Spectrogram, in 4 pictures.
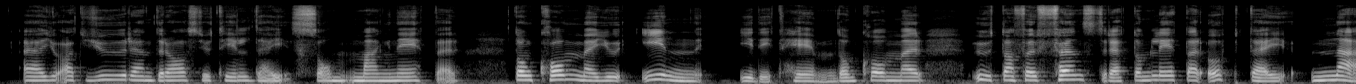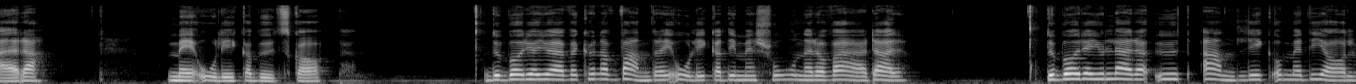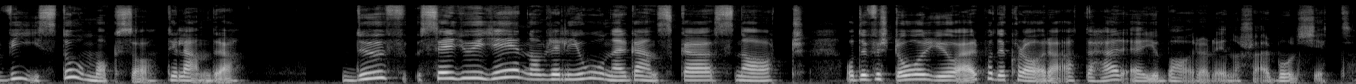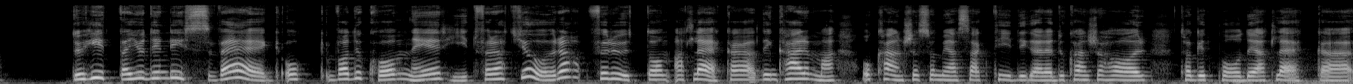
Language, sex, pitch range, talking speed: Swedish, female, 175-225 Hz, 120 wpm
